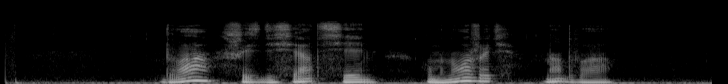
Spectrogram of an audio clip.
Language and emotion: Russian, sad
